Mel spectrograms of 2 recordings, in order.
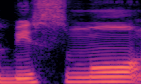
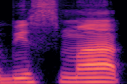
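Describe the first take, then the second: First: The word ends with a u vowel. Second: The word ends with an a vowel. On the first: "Nggak boleh dibaca bismu" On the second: "nggak boleh dibaca bisma"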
